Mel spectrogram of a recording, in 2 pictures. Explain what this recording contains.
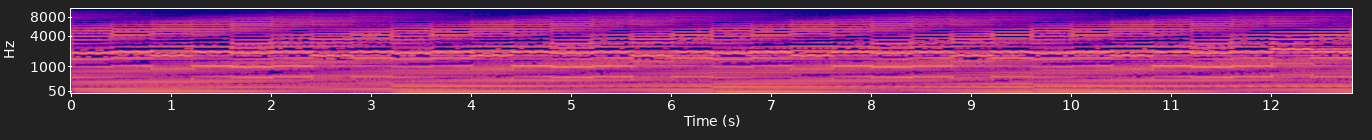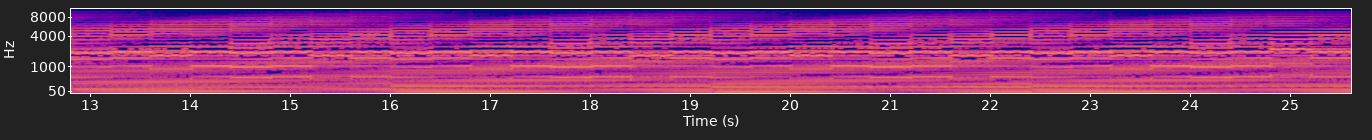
Hypo-Lead-150bpm
Lovely, fluent organ-like synth loop.
Useful as main or background synth-loop.
150bpm, beat, break, breakbeat, dnb, dub, dubstep, floating, high, liquid, long, loop, low, organ, step, synth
